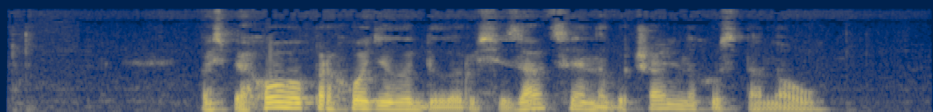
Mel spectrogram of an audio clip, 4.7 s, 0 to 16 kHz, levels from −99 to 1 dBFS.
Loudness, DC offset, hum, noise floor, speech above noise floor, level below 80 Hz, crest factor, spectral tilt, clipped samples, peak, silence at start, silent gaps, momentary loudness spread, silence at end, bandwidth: -20 LUFS; under 0.1%; none; -60 dBFS; 41 dB; -46 dBFS; 20 dB; -7 dB/octave; under 0.1%; -2 dBFS; 1 s; none; 13 LU; 0.55 s; 11.5 kHz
